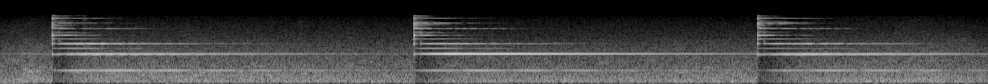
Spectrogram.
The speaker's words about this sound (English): We also don't, as a nation, stop to ring bells and read off the names of the dead from domestic mass shootings, or do enough to prevent such deaths.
